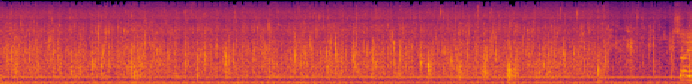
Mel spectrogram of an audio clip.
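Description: Tilapia fish frying in a pan, a steady close sizzle and crackle of hot oil running throughout with small pops and spatters, no voices.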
